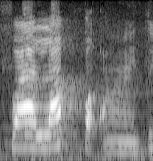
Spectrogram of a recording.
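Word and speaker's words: الفلق: Tulisannya kan bacanya di sini kan ini qul a'udzu birabbil falaqi ya kan? Karena anak-anak ibu berhenti atau karena kita berhenti, jadi q-nya tidak kita baca ya.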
